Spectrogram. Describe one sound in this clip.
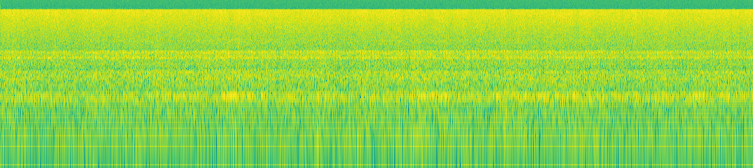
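Tyres roll on asphalt with a steady rumble.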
